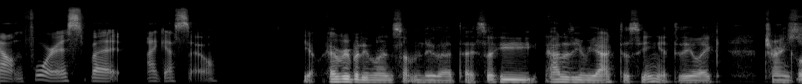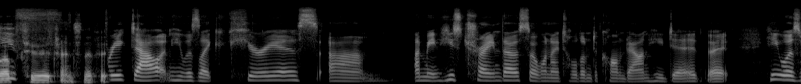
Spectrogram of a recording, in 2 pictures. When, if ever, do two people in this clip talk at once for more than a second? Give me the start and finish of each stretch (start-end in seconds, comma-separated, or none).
7.8-9.2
